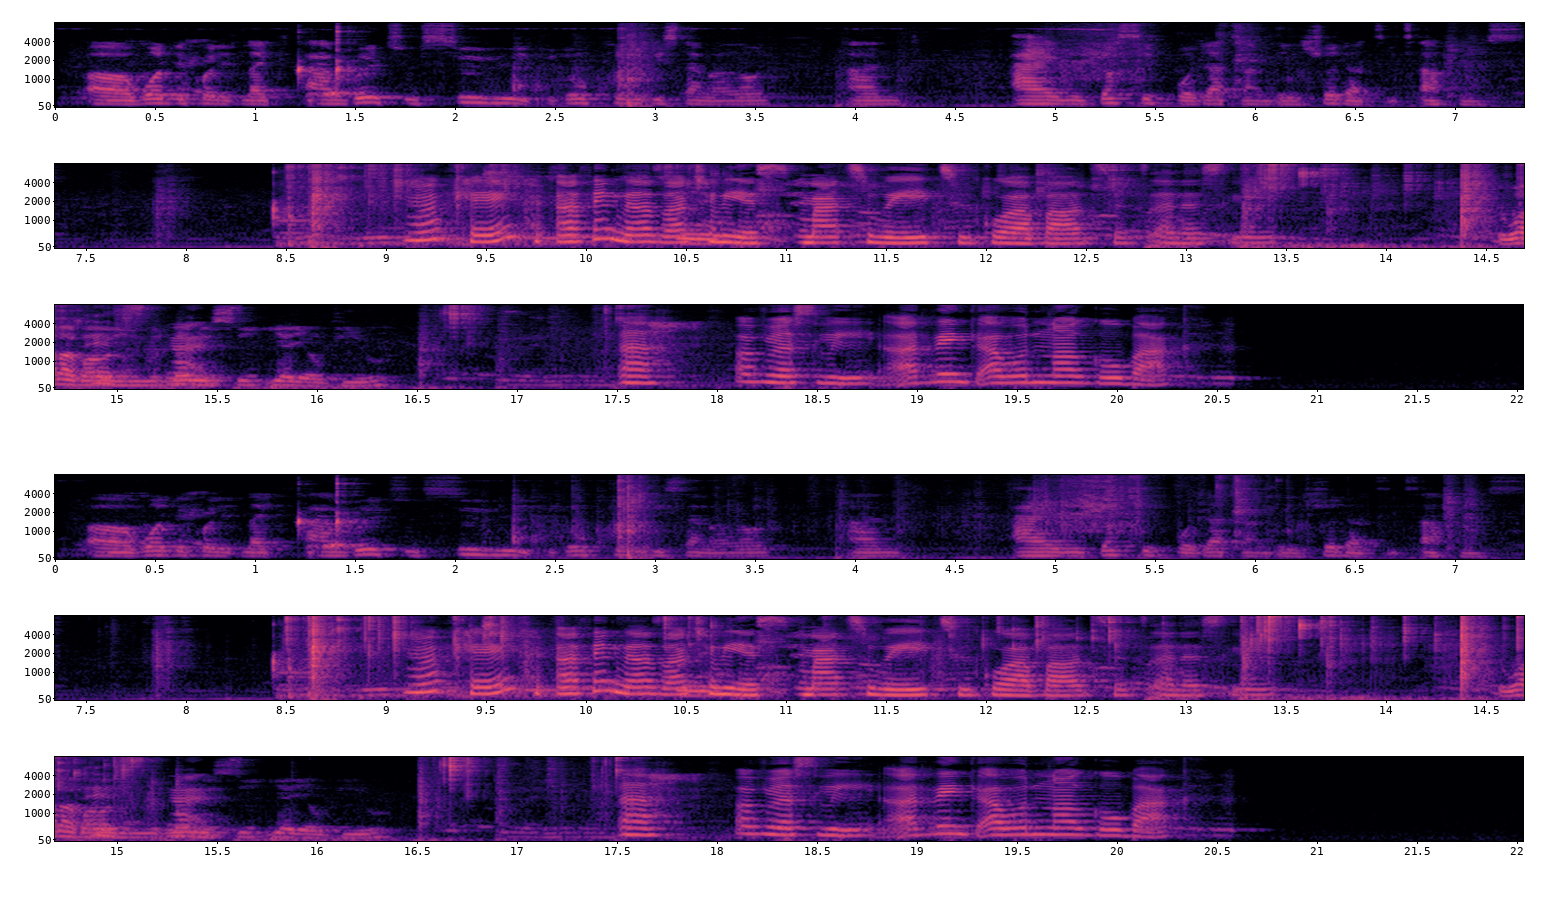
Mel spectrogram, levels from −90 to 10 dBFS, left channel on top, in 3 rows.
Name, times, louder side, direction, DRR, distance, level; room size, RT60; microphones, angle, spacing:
voice 1, 0.1-1.6 1.9-3.6 4.0-4.2 4.8-7.3 10.4-10.7 13.9-14.0 14.3-16.4, left 3 dB, 70° left, 11 dB, 1.3 m, -40 dB
sound 1, 2.1-11.3 11.6-15.5 15.9-16.0 16.5-17.8, right 7 dB, 70° right, 2.7 m, -38 dB
voice 2, 8.4-13.8 14.1-15.5 16.6-20.6, left 1 dB, 5° left, 8 dB, 1.0 m, -33 dB
16.0 x 7.2 x 5.4 m, 0.35 s
head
